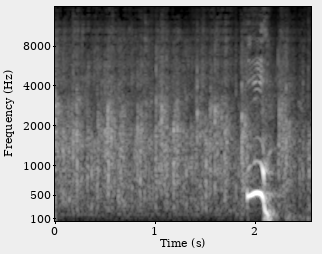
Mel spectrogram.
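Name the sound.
audience clapping and praising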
